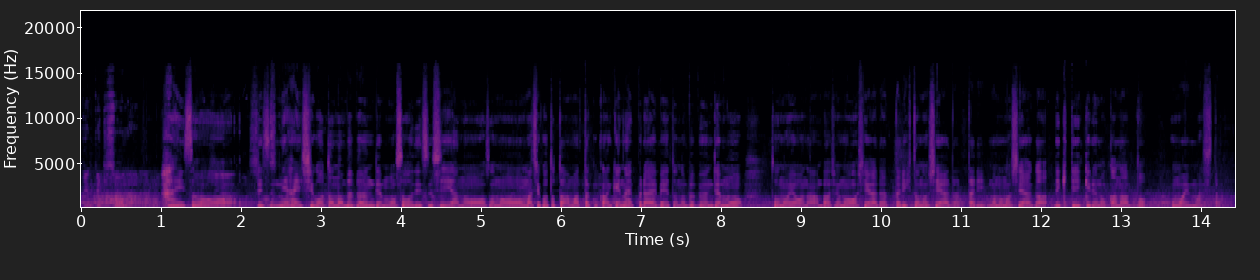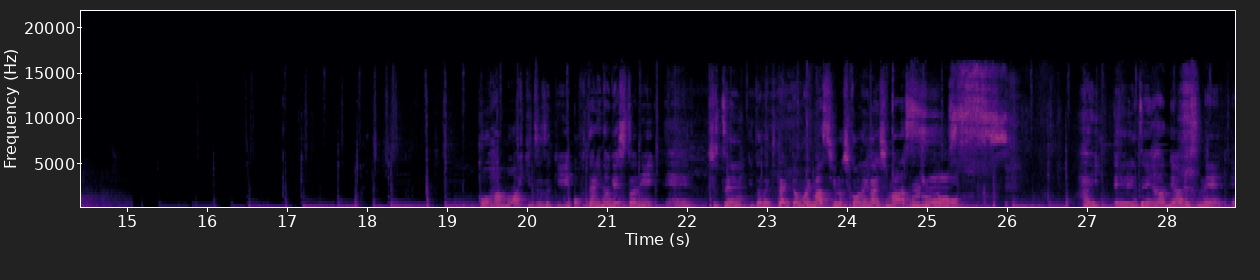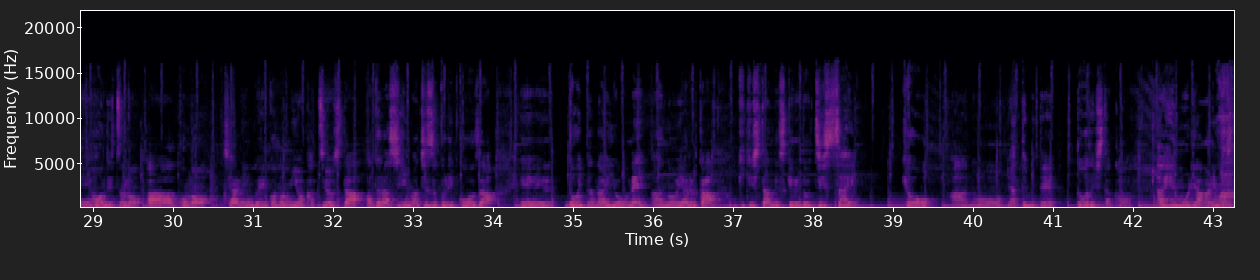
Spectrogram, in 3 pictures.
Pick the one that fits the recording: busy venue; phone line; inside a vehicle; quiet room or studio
busy venue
